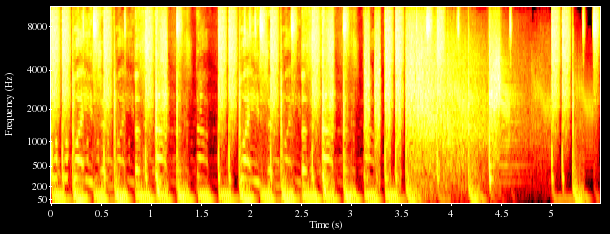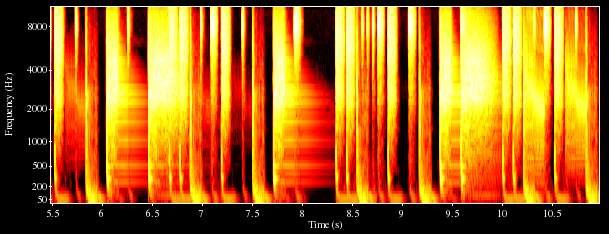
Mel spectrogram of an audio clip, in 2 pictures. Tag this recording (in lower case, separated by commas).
music, house music, drum and bass, electronic music, dubstep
